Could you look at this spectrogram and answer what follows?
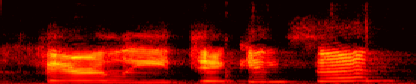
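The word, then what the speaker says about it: Fairleigh Dickinson: So, it's spelled like fair. F A I R. And then Lee. L E I G H. L E I G. Yeah. And then Dickinson like Emily Dickinson.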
